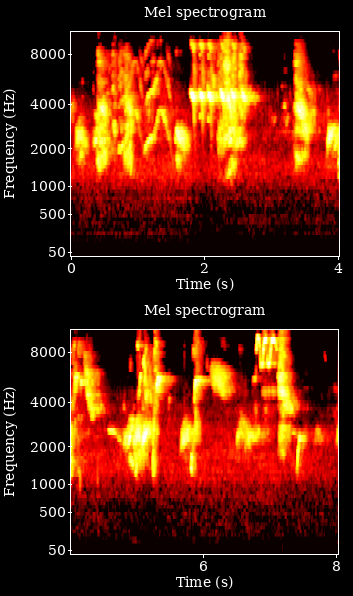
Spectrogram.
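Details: Close natural recording of a starling: a continuous, busy medley of raspy chatter, squeaks, clicks and shrill whistles, barely pausing for eight seconds.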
